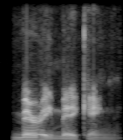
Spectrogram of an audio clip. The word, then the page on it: merrymaking: American English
